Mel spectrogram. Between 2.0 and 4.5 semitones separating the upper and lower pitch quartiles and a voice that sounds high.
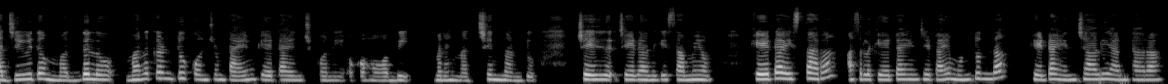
Yes: average, 2.9 semitones; high, 220 Hz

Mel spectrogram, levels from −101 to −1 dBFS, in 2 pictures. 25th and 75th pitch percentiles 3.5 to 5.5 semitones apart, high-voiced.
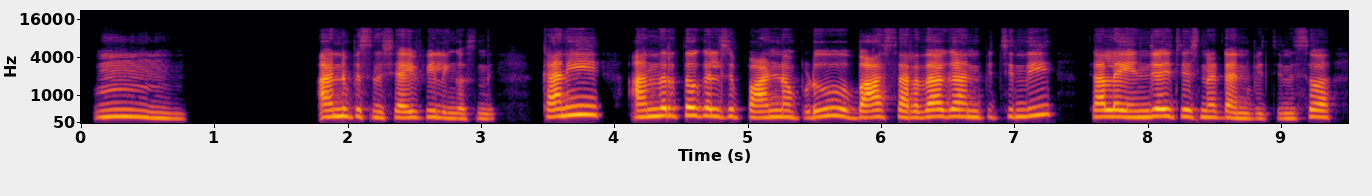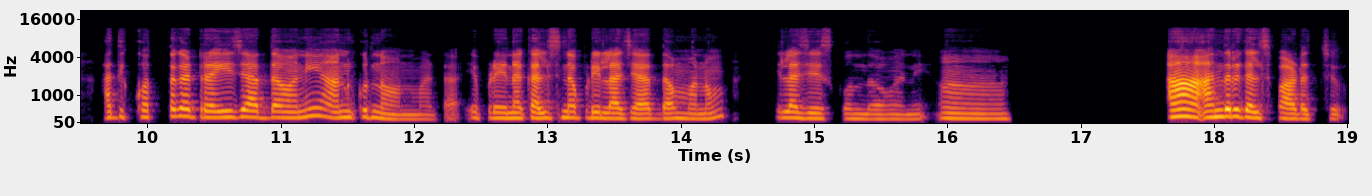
Yes: average, 4.7 semitones; high, 210 Hz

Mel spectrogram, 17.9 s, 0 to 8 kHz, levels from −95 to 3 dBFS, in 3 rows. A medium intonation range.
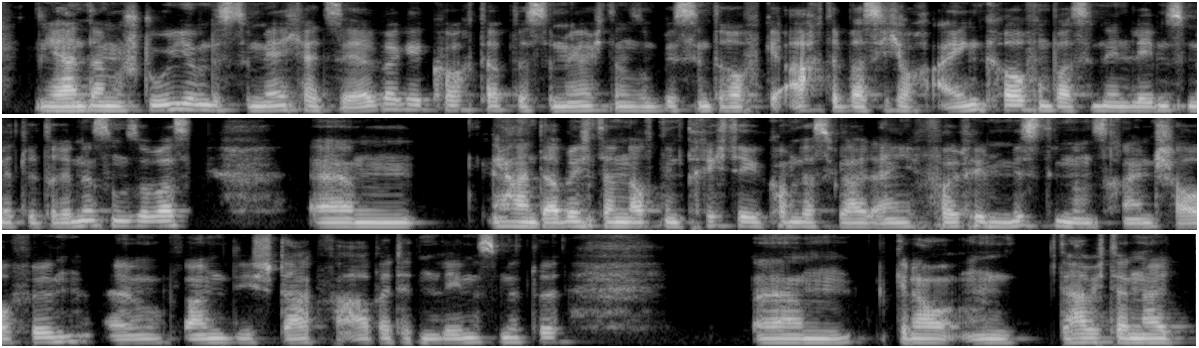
No: narrow, 2.0 semitones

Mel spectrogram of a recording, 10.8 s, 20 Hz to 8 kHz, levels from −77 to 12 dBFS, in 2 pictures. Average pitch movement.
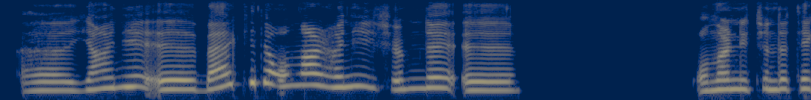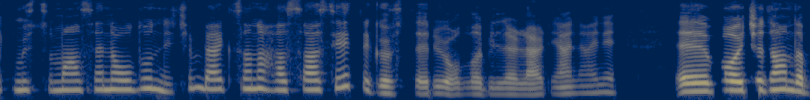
Yes: average, 3.7 semitones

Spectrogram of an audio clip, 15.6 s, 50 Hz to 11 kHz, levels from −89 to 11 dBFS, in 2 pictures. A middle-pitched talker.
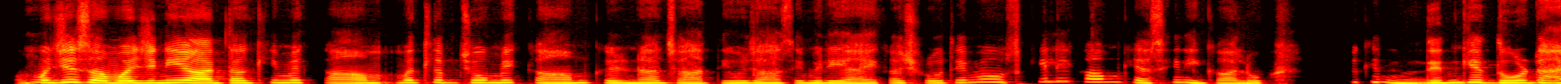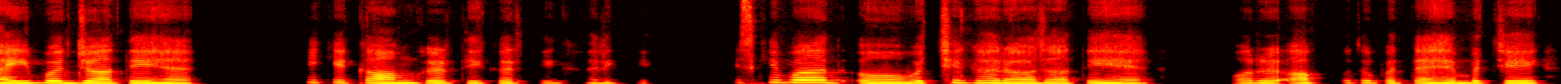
No: very high, 250 Hz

